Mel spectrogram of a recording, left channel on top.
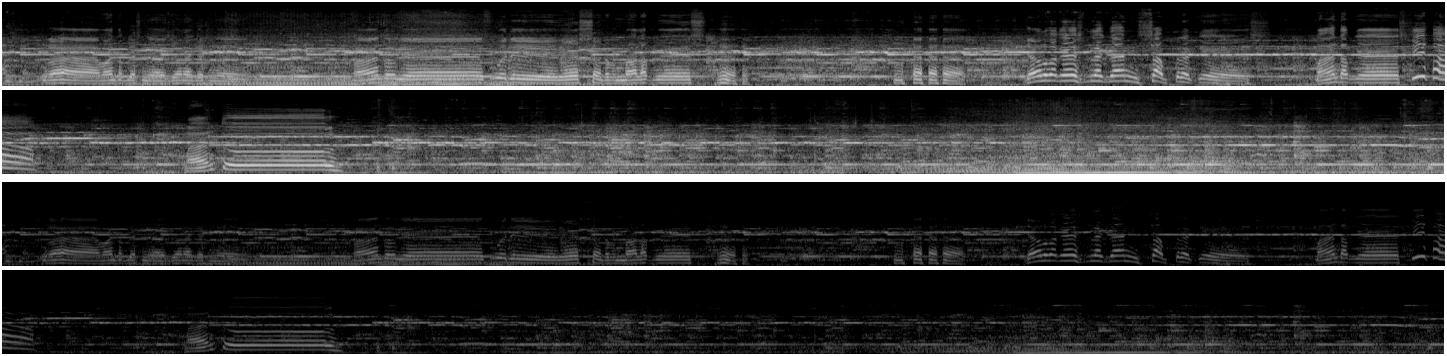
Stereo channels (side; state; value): right; quieter; 24.7 dB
